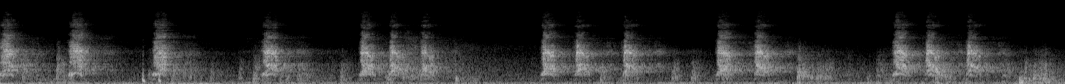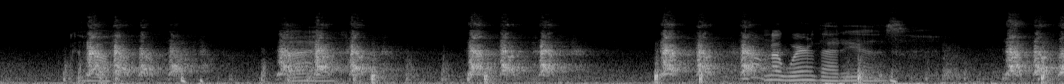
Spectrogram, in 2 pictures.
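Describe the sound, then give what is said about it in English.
A male dog barks over and over in quick, fairly regular bursts, loud, keeping it up for about twenty seconds with a brief whiny yelp near the end. “Actually, I think he's barking at you.”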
